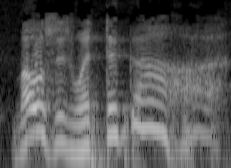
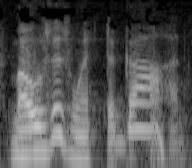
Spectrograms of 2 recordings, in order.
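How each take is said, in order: First: Slower still and pitched higher, leaning hard on God; emphatic repeat. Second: Slow, weighted words; measured statement. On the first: Preacher repeating the point to the congregation, slower and higher. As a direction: drive the point home. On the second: Preacher telling the congregation where Moses turned, slow and weighted. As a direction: set each word down deliberately. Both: Shown as a demonstration. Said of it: "Moses didn't go to the snake tamers".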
